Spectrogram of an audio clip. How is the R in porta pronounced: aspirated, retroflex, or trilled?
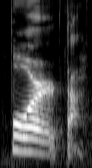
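retroflex. The R is curled back, like English R. This is how people speak in inland São Paulo state. "No interior, o R é retroflexo, como o R do inglês"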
